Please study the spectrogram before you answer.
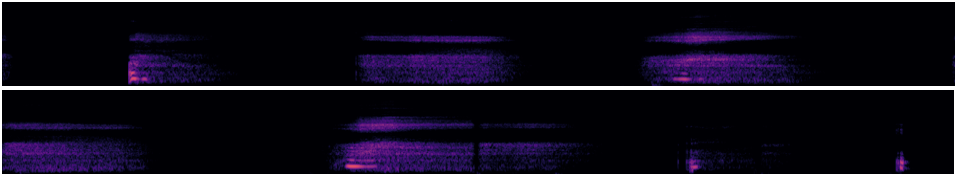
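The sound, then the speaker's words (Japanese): Slow, deep breathing, faint and alone: about five long, drawn-out breaths separated by pauses, followed by a couple of shorter, lighter breaths at the end. “深呼吸する。”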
